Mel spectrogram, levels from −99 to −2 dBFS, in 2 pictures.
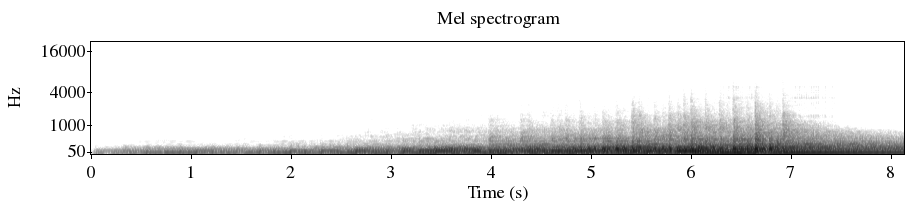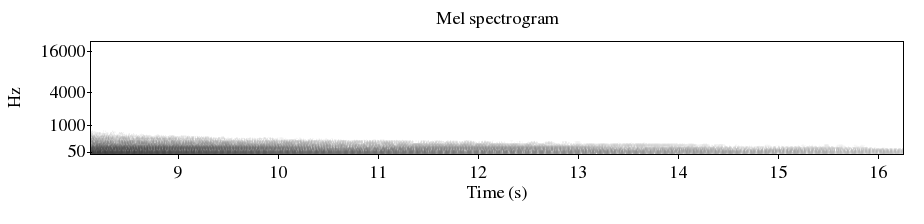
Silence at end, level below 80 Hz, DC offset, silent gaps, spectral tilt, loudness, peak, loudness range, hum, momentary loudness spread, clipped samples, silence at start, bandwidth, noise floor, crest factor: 5.2 s; -30 dBFS; under 0.1%; none; -16 dB/octave; -26 LUFS; -6 dBFS; 22 LU; none; 26 LU; under 0.1%; 0.75 s; 1.3 kHz; -77 dBFS; 22 dB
